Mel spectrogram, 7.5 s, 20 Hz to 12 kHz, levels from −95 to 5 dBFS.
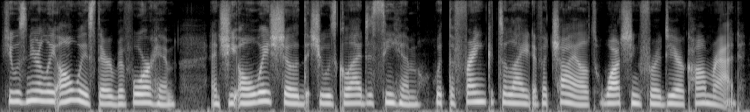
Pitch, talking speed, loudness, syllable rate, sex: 210 Hz, 240 wpm, -17 LUFS, 6.0 syllables/s, female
